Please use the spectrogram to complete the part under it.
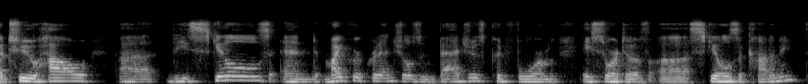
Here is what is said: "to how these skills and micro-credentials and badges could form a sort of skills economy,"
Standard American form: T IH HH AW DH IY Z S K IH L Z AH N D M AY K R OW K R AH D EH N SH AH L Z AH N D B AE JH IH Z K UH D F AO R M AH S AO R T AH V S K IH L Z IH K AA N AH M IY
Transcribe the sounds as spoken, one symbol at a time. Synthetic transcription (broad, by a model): T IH HH AW DH IY Z S K IH L Z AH N M AY K R OW K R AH D EH N SH L Z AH N B AE JH IH Z K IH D F AO R M AH S AO R T AH V S K IH L Z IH K AA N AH M IY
